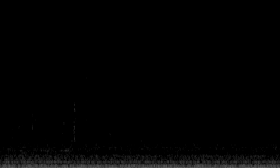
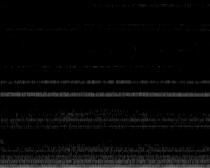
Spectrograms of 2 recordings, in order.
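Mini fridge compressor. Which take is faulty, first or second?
first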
